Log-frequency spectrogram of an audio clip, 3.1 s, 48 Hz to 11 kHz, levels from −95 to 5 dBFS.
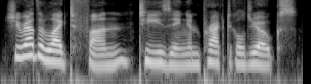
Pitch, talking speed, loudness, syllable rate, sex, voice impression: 195 Hz, 155 wpm, -19 LUFS, 4.8 syllables/s, female, very feminine, adult-like, slightly fluent, intellectual, slightly calm, slightly strict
